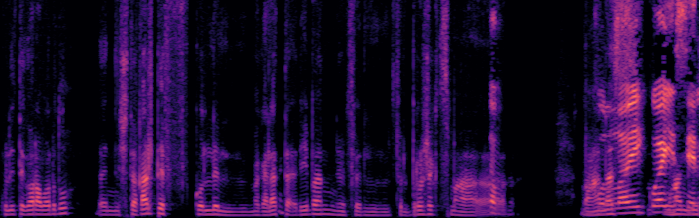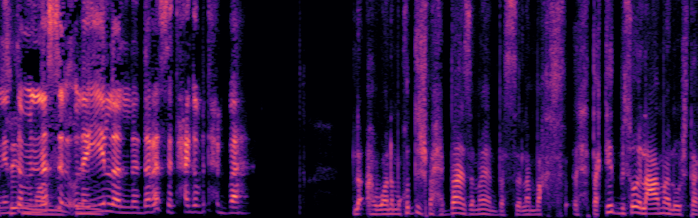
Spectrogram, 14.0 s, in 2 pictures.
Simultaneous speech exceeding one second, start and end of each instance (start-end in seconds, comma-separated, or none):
5.8-8.1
